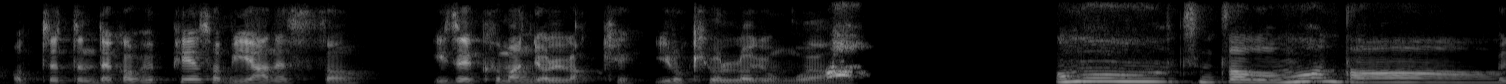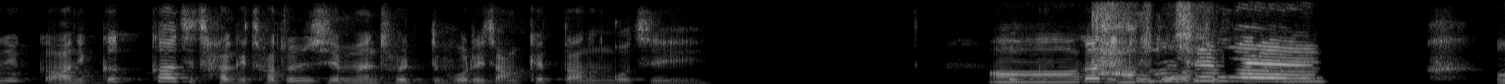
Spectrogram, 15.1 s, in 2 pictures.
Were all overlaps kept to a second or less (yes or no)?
no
